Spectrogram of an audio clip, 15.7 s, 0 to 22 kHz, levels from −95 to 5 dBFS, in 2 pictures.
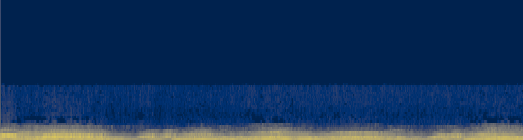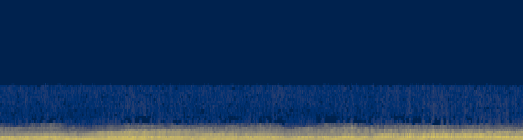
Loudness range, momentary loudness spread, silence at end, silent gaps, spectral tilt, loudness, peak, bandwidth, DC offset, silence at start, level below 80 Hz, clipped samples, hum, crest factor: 3 LU; 8 LU; 0 s; none; -13 dB/octave; -19 LUFS; -4 dBFS; 2.8 kHz; under 0.1%; 0 s; -40 dBFS; under 0.1%; none; 14 dB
